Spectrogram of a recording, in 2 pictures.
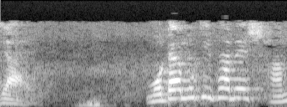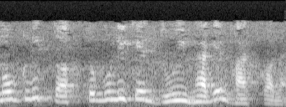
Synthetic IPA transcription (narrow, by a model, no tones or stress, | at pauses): d͡ʑa̰ɾ | moʈamut̪ibʱabeʃamoɡɾik̚t̪ɔt̪ʰːoɡuliked̪ujbʱaɡebʱaɡkɔla̰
